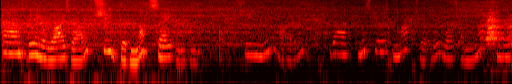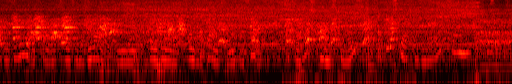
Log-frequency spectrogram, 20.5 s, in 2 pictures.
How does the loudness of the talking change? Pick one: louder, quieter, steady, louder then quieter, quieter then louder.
quieter.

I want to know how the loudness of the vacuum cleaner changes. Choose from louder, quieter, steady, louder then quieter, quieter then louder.
quieter then louder.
